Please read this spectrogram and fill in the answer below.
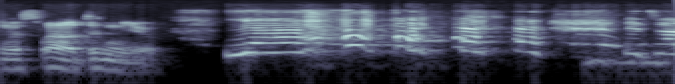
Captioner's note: laughs hard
